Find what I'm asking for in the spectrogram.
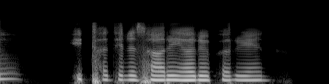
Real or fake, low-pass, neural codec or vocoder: fake; 7.2 kHz; codec, 16 kHz, about 1 kbps, DyCAST, with the encoder's durations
